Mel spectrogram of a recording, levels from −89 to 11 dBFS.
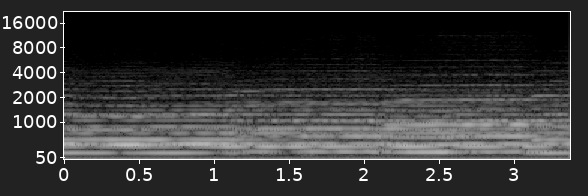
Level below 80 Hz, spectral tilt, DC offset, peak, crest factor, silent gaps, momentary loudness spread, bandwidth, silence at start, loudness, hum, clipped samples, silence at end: -60 dBFS; -9.5 dB/octave; 0.8%; -12 dBFS; 12 dB; none; 4 LU; 6 kHz; 0 s; -24 LUFS; none; under 0.1%; 0 s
